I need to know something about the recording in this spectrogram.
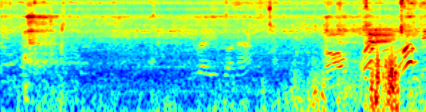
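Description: Wind rumbling and buffeting on the microphone, with an indistinct voice that gets louder in the last second.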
